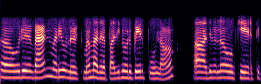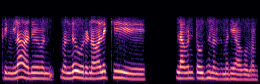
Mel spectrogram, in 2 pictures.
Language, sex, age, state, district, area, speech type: Tamil, female, 18-30, Tamil Nadu, Chennai, urban, conversation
